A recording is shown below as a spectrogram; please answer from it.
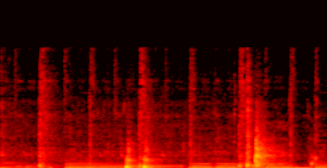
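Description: Chicken pieces sizzling in a frying pan as a spatula stirs them through sautéed garlic, ginger and onion, with a few sharp scrapes of the spatula about a second in and near the end. Background music with low held notes plays underneath.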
